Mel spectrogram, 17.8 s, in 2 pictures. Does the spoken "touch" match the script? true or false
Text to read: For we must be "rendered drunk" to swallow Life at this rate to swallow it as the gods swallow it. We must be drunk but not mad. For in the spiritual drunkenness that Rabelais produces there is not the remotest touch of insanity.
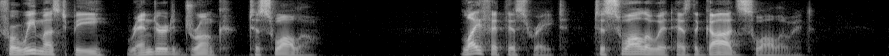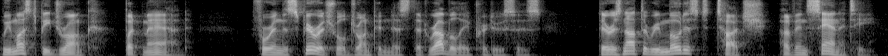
true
